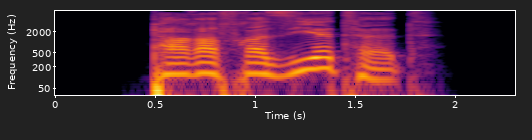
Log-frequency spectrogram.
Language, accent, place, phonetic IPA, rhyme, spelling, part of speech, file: German, Germany, Berlin, [paʁafʁaˈziːɐ̯tət], -iːɐ̯tət, paraphrasiertet, verb, De-paraphrasiertet.ogg
- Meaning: inflection of paraphrasieren: 1. second-person plural preterite 2. second-person plural subjunctive II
